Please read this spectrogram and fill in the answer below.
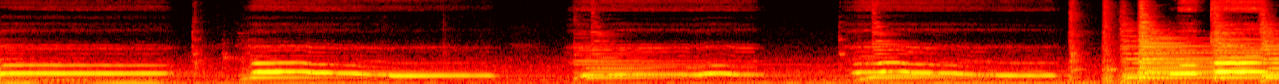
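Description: A woman humming a slow, wordless melody in four long phrases over acoustic guitar, with quiet pauses between the phrases. Fuller guitar strumming comes in near the end.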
